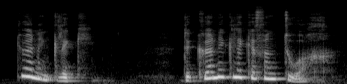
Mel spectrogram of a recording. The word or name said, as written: koninklijk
